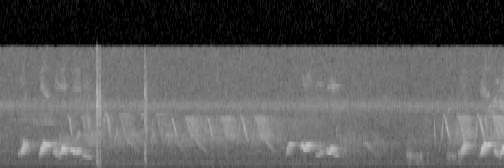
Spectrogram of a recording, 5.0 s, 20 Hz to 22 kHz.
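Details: Decoy red-whiskered bulbul singing to lure wild birds into a trap in Kim Bôi on 8 September 2019: quick bubbly whistled phrases, three bursts, with constant hiss and high scratchy rustles behind.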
